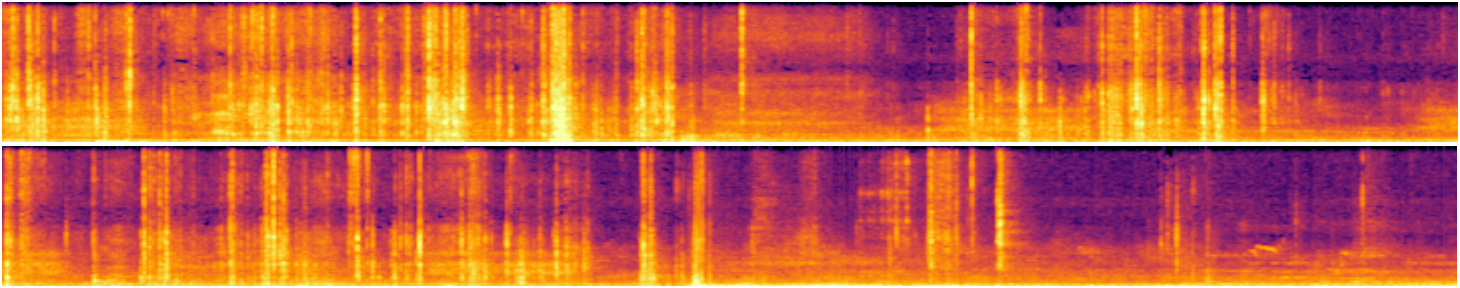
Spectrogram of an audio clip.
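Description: Crinkling and rustling of a plastic snack packet being handled and filled, with a steel spoon clinking and scraping against a steel pot. About two-thirds of the way through, a steady low rumble sets in.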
